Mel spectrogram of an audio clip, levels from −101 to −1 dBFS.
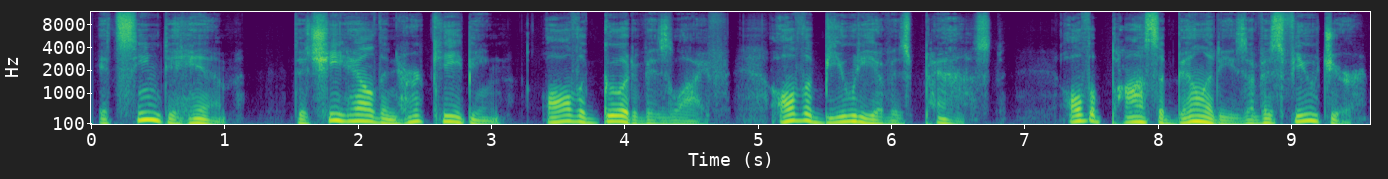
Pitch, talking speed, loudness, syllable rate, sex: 130 Hz, 175 wpm, -18 LUFS, 4.7 syllables/s, male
